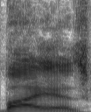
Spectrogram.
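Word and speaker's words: Báez: Um the young defender, it's pronounced Bayz, correct? Yes. Alas Bayz.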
